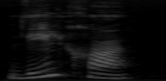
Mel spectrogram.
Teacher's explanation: в пом'якшений а не м'який бо це губний звук в це пом'якшений пом'якшення ми позначаємо так як апостроф як кома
